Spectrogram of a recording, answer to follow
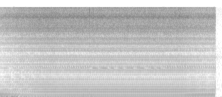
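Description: Steady electrical hum of a neon sign, a buzz with many overtones, used as a sound effect.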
